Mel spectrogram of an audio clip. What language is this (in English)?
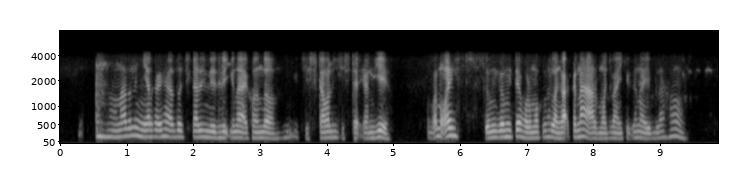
Santali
